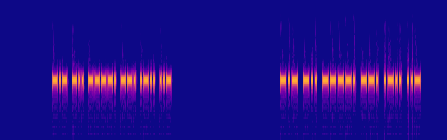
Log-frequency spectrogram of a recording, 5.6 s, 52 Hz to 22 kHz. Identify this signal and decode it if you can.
Morse code, heard as a keyed tone, about 63 wpm, 700 Hz. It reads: KD9GLU KD9GLU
